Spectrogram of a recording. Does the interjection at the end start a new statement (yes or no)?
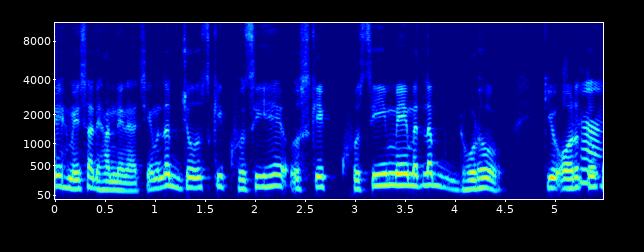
no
